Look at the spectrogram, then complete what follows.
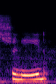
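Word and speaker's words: Sinéad: a name necklace and it says Chen It's s i n e a d and that's how you pronounce it correctly um my friend got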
